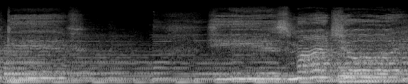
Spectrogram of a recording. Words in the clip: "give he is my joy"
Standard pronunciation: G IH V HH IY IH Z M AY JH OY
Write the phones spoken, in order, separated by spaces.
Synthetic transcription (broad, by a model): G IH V HH IY IH Z M AY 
